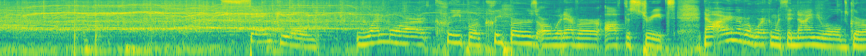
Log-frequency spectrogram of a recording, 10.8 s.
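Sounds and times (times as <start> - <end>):
applause: 0.0 - 6.2
speech: 3.2 - 10.8.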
